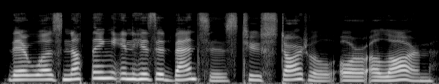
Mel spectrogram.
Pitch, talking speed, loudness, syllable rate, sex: 210 Hz, 135 wpm, -15 LUFS, 3.8 syllables/s, female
